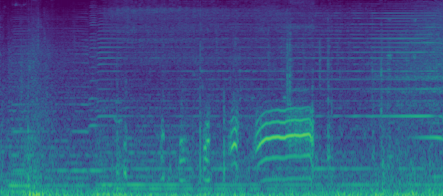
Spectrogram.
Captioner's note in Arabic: ضحك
